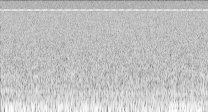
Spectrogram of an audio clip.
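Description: Near silence: an essentially empty audio track with only a faint noise floor.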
